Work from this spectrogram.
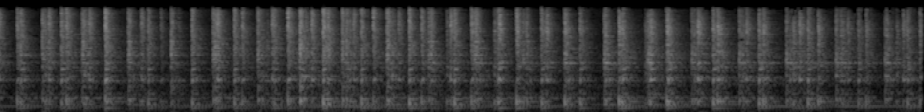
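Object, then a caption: Thin sheet-metal tin. A tall, rectangular, hollow printed metal cereal tin, held up with its picture-covered back side out, is tapped rapidly with fingers and nails. The result is a fast, uneven stream of bright clicky taps over a steady hollow metallic tone, with each tap dying away quickly.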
